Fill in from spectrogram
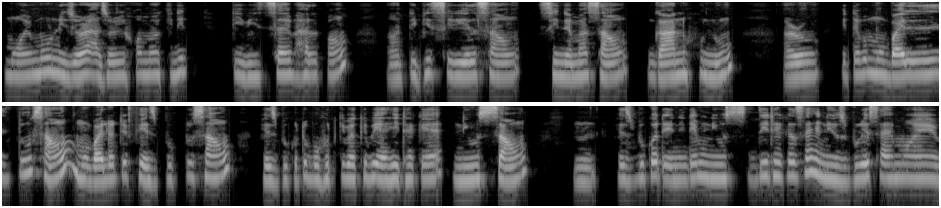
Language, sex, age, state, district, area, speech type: Assamese, female, 30-45, Assam, Biswanath, rural, spontaneous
